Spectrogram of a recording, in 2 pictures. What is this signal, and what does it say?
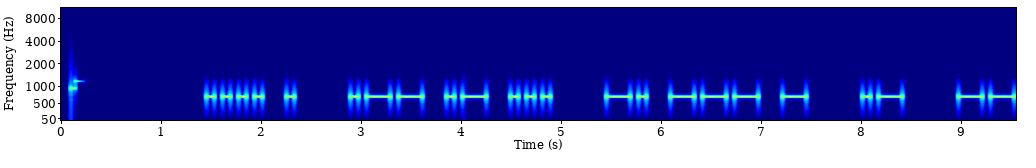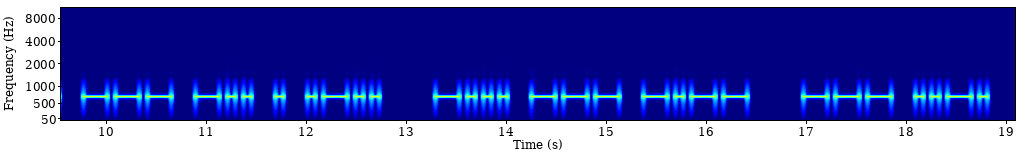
Morse code, heard as a keyed tone, about 15 wpm, 700 Hz. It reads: HE WAS NOT A MODEL BOY OF
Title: Sentences from Top 1000 Words - Review Part 5 - 15wpm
